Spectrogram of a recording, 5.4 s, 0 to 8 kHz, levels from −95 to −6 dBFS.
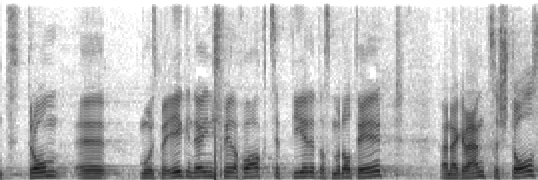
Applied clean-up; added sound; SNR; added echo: none; Fireworks; 18 dB; none.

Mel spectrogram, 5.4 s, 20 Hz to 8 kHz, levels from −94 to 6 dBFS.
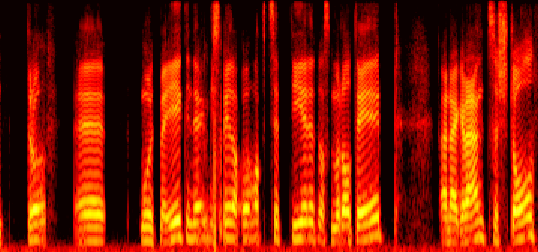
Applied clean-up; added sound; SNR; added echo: neural diffusion model UNIVERSE++.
